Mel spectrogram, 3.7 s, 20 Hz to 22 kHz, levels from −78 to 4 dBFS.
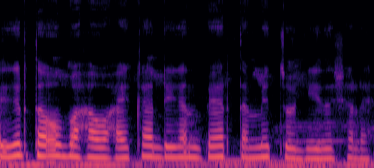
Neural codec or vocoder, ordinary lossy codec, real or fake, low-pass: none; none; real; none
